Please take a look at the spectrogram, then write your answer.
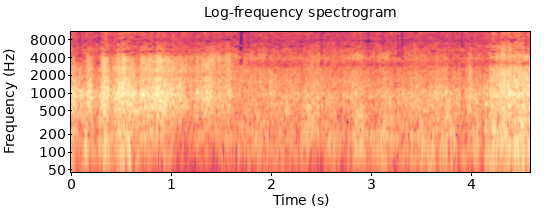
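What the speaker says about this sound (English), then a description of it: "It's really windy today" Strong wind buffets the microphone on Stenner Creek Trail, San Luis Obispo, California, in a steady, loud rumbling roar with gusty swells, no voices.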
